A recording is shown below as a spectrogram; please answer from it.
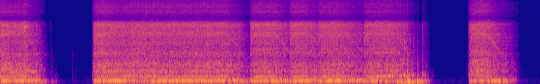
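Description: Kitchen blender pulsing two onions and about three garlic cloves into a paste, a loud whirring motor in several bursts separated by short silences, with the pitch shifting as the chunks break down; no talk.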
